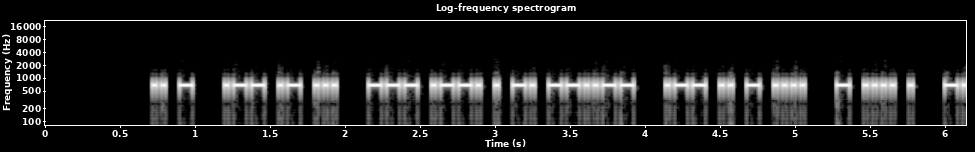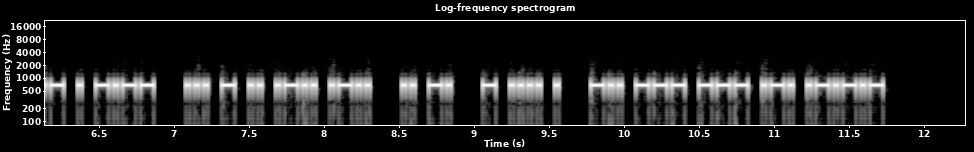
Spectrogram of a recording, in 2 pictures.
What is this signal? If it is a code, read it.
Morse code, heard as a keyed tone, about 40 wpm, 700 Hz. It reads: IT WAS OPEN, WITH THE KEY STILL IN THE DOOR.
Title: Sentences from Top 1000 Words - Review Part 4 - 40wpm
